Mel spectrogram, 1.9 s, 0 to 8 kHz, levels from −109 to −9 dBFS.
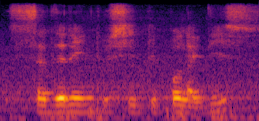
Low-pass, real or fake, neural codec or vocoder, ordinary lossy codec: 7.2 kHz; fake; vocoder, 44.1 kHz, 128 mel bands every 256 samples, BigVGAN v2; none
